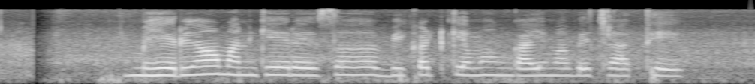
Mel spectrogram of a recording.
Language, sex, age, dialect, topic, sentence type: Chhattisgarhi, female, 18-24, Central, agriculture, statement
